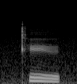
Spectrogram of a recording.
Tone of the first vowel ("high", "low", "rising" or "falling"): falling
